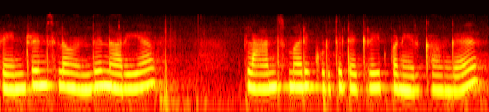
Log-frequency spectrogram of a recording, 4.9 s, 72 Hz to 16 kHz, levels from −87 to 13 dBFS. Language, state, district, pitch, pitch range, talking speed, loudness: Tamil, Tamil Nadu, Nilgiris, 240 Hz, 230-255 Hz, 100 wpm, -12 LUFS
